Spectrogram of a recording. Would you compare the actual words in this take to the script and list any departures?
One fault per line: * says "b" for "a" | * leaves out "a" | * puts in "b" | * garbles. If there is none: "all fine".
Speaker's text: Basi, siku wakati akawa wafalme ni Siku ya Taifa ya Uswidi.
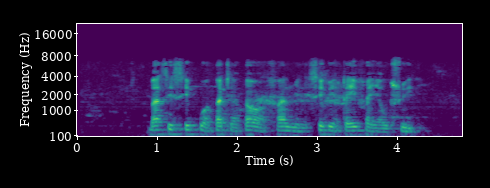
all fine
